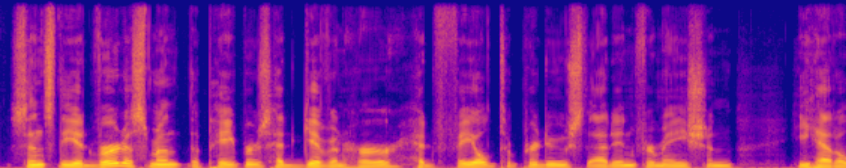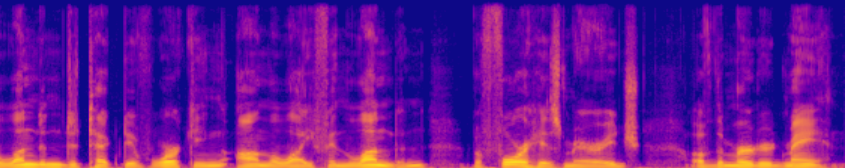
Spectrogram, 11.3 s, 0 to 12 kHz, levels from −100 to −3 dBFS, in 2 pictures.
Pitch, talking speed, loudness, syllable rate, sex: 115 Hz, 170 wpm, -18 LUFS, 5.6 syllables/s, male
